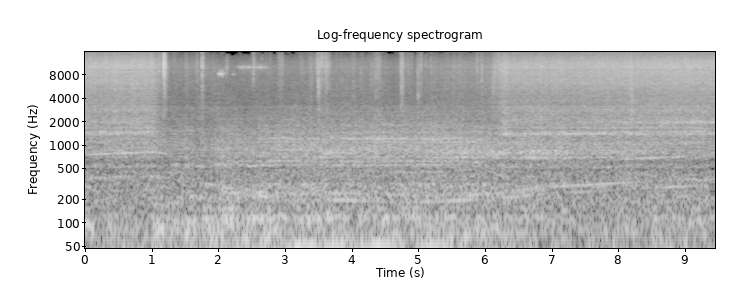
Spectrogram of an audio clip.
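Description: BMW M240i Cup race car's turbocharged 3.0-litre straight-six, heard from inside the cockpit: at full throttle near 6,000 rpm in third gear, it eases off about a second in to part throttle for a corner, duller and lower, with a few sharp clicks. Around six seconds in it goes back to full throttle, its pitch rising as it accelerates.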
